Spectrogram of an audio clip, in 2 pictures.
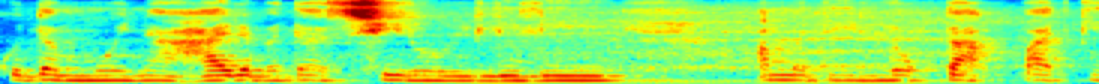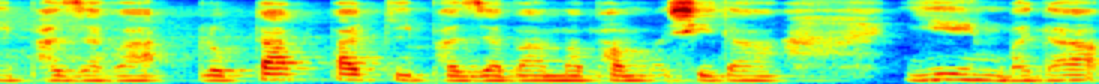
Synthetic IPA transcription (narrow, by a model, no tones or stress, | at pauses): kʰudɐmojnɐɦajɾɐbɐdɐsiɾojlili | ɐmɐdilok̚tak̚pat̚kipʰɐzɐbɐlok̚tak̚pat̚kipʰɐzɐbɐmɐpʰɐmɐsidɐ | jeŋbɐdɐ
